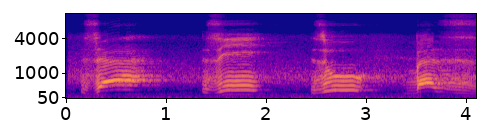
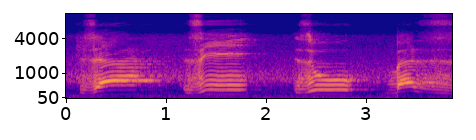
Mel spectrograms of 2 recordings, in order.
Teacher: Ini dari pucuk lidah antara gigi atas dan gigi bawah lebih condong ke bawah. Masih di dalam ya. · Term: huruf zai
